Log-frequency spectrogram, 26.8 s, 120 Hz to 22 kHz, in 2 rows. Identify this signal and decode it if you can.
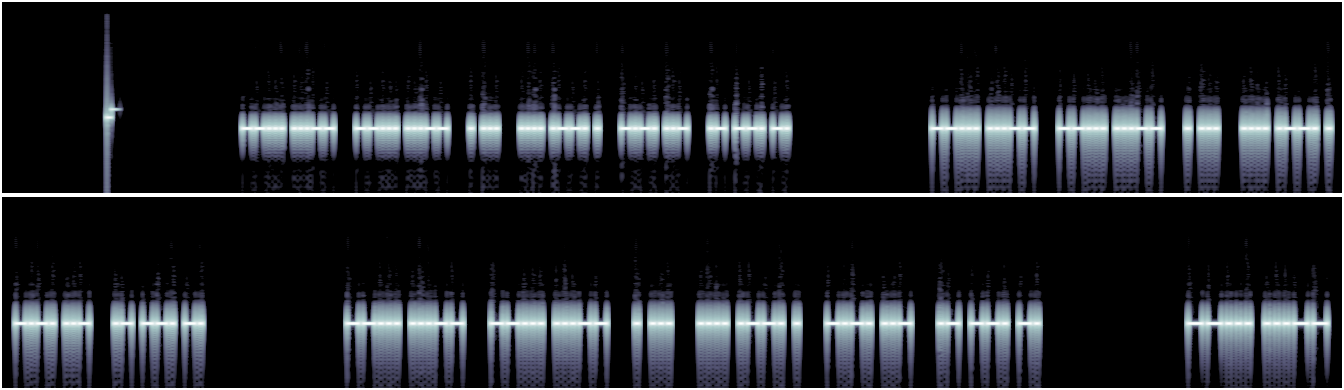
Morse code, heard as a keyed tone, about 33 wpm, 700 Hz. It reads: 73 73 ES HPE CU AGN 73 73 ES HPE CU AGN 73 73 ES HPE CU AGN 73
